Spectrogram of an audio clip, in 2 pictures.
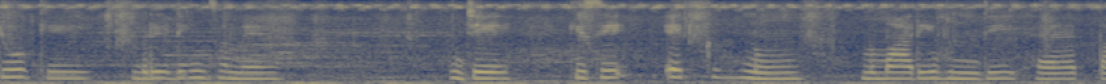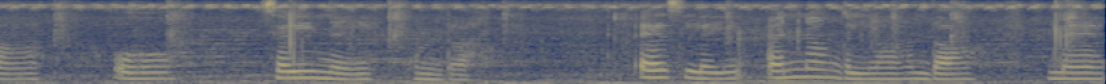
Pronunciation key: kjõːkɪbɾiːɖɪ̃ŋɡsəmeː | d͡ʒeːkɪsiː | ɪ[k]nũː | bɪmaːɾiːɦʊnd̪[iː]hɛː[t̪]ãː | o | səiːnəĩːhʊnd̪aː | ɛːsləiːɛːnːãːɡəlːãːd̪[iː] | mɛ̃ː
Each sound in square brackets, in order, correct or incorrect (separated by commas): correct, correct, correct, incorrect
